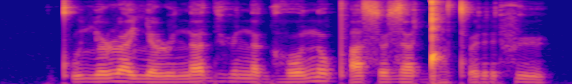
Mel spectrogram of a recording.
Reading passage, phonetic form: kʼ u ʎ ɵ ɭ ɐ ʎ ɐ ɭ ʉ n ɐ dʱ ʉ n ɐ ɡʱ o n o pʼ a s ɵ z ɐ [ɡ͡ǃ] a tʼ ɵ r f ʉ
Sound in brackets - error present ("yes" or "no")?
no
